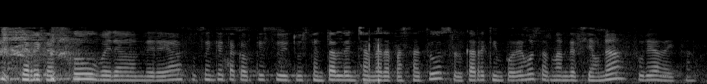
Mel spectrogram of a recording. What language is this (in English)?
Basque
